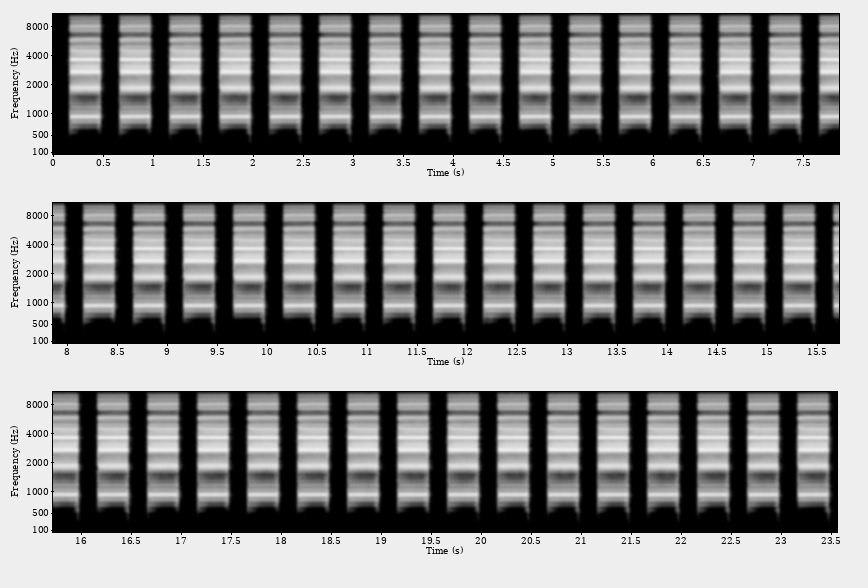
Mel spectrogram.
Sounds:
alarm

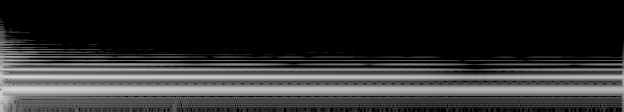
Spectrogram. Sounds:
music, bass guitar, musical instrument, guitar, plucked string instrument

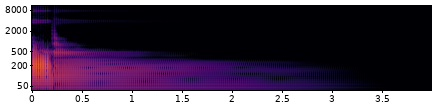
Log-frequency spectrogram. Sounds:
musical instrument, music, bass guitar, plucked string instrument, guitar

